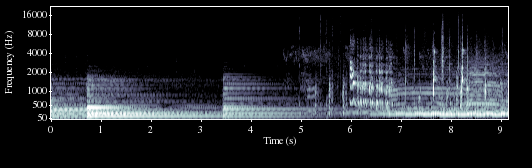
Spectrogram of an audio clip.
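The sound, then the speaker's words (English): Barn ambience with cattle: long, drawn-out low moos with steady tone, then a busier stretch of overlapping animal calls toward the end. “All right, we're here at the barn. It's a bit quiet today, and I'm looking forward to when it is not so quiet.”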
